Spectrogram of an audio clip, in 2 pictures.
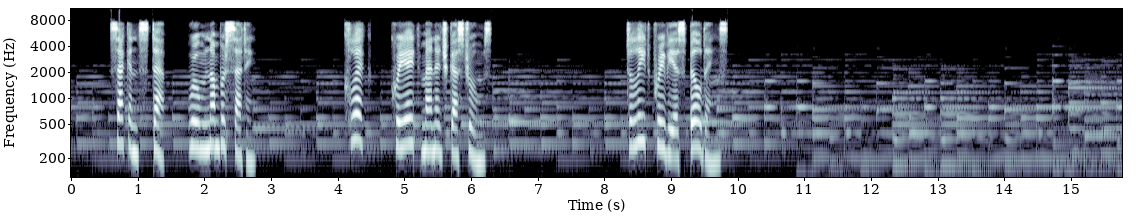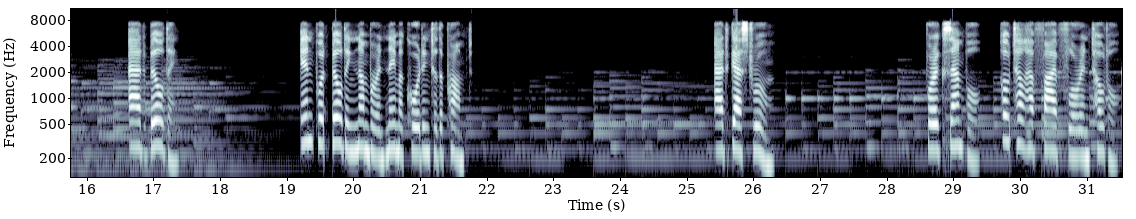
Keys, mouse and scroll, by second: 7.4 click, 11.1 click, 13.2 click, 14.2 click, 17.6 click, 20.6 Return, 23.8 Return, 28.3 click, 29.7 click.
